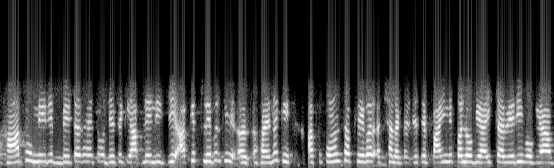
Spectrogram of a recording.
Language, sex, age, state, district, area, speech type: Hindi, female, 18-30, Uttar Pradesh, Mirzapur, urban, conversation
